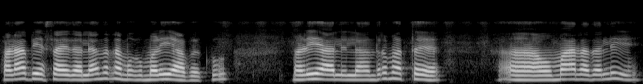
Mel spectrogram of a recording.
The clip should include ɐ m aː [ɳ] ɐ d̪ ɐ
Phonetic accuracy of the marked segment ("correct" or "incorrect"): incorrect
